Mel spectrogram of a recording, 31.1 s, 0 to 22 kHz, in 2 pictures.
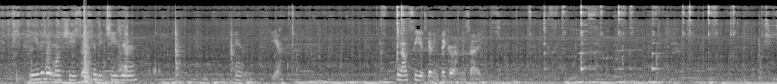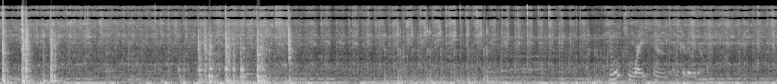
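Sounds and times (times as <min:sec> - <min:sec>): fork scraping and clinking on pan: 0:00.0 - 0:03.8, 0:10.2 - 0:31.0.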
